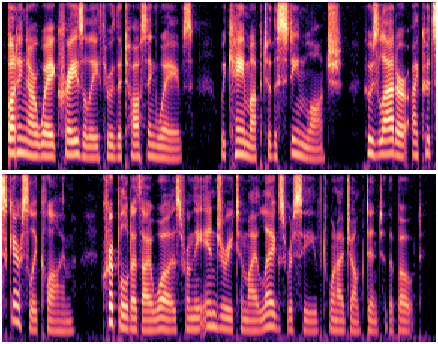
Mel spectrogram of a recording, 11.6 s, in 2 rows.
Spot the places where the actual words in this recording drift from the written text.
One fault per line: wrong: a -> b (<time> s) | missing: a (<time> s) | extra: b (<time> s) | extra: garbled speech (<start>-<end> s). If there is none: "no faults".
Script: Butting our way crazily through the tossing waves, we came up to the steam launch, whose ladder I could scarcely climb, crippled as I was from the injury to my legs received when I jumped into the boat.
no faults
